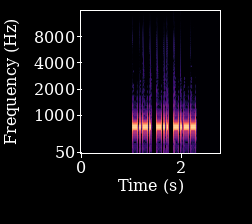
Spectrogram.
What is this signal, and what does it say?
Morse code, heard as a keyed tone, about 36 wpm, 700 Hz. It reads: CDY
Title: USA Call Sign Postfixes - 3 Letters 35wpm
